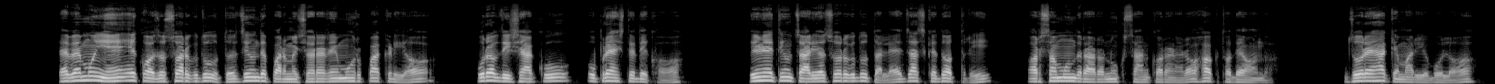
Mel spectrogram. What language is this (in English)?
Mahasu Pahari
